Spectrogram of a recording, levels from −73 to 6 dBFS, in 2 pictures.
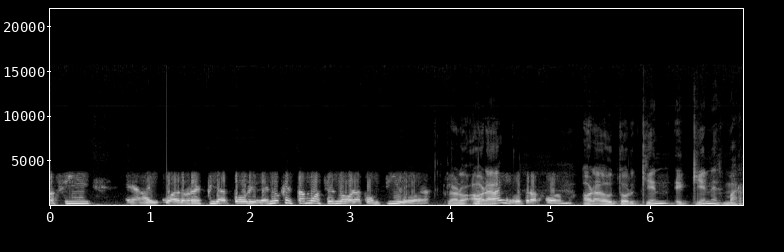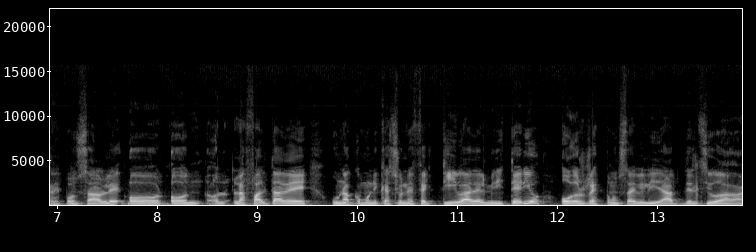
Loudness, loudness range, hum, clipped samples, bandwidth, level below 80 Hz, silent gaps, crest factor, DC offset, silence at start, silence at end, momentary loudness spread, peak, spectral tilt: -16 LUFS; 3 LU; none; under 0.1%; 15.5 kHz; -46 dBFS; none; 14 dB; under 0.1%; 0 s; 0 s; 6 LU; 0 dBFS; -7 dB/octave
